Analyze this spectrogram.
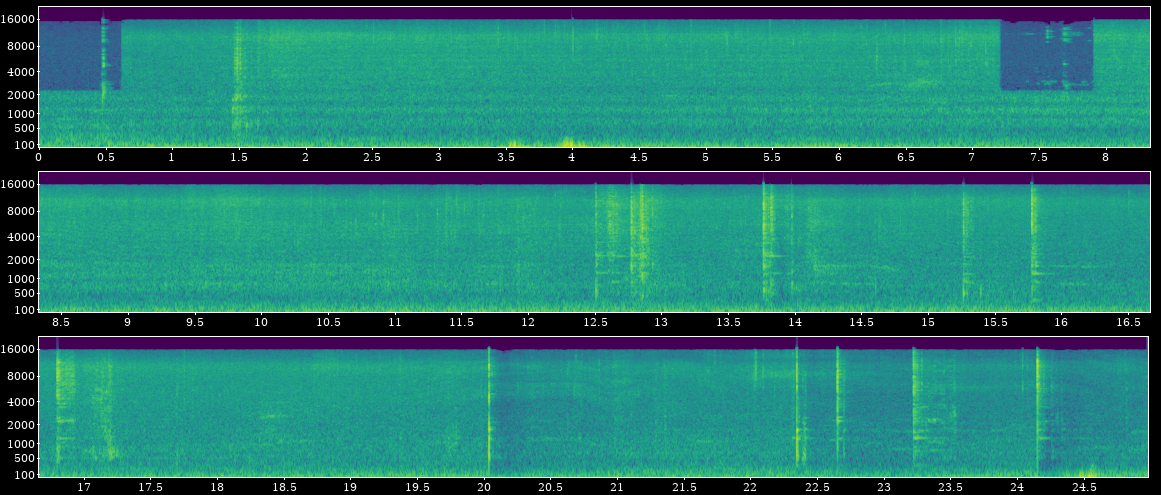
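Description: Pork and sliced green tomatoes sizzling in a wok on a portable gas stove. From about halfway a metal spatula stirs them, with sharp clicks and scrapes against the wok.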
